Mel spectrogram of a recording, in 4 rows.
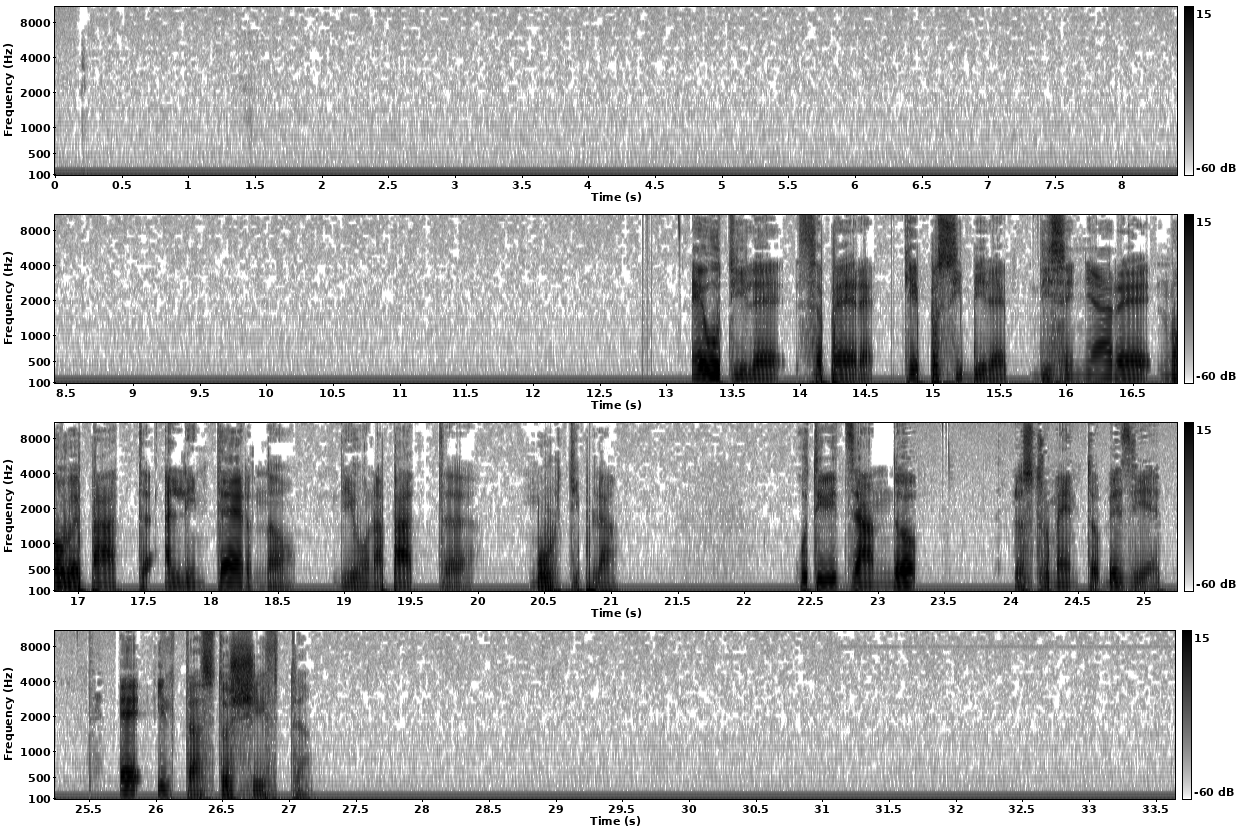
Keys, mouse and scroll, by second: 1.3 click, 6.2 click, 8.0-9.4 drag, 10.2-10.8 drag, 24.8 click, 27.6 shift+click, 28.2 shift+click, 29.0 shift+click, 29.8 shift+click, 31.0 shift+click, 33.2 shift+click.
